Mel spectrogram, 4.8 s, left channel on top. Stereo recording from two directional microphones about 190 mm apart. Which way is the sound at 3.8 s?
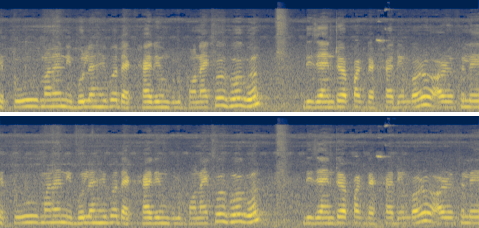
20° left (ahead or behind).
